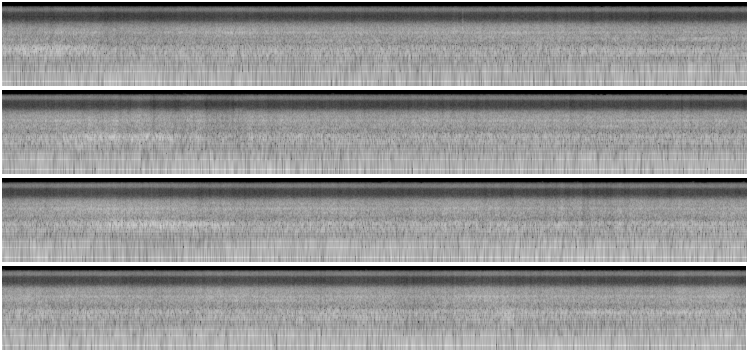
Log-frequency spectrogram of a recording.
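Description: Electric commuter train heard from inside the carriage while running: a steady rumble of wheels on the rails with a low, even hum.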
